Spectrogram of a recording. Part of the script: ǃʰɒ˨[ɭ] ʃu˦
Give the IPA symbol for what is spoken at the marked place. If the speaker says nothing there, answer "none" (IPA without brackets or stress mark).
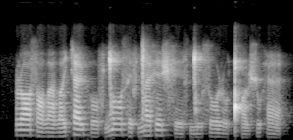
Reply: ɭ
